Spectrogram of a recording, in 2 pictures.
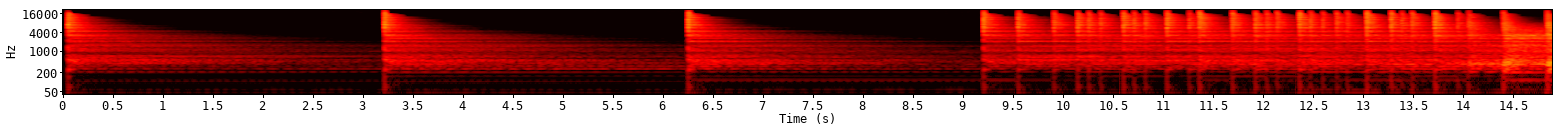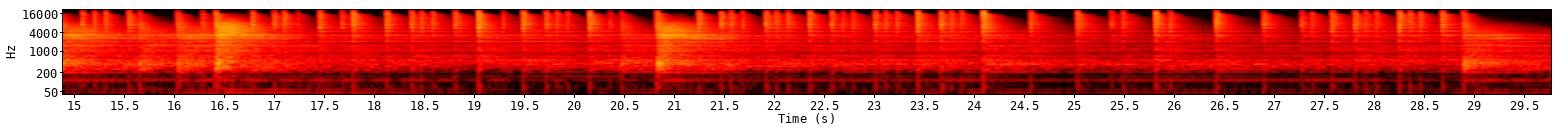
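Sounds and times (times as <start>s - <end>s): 
20-inch ultra dry ride cymbal: 9.6s - 29.7s.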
